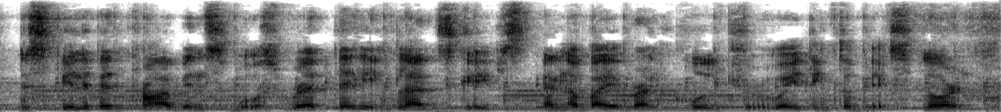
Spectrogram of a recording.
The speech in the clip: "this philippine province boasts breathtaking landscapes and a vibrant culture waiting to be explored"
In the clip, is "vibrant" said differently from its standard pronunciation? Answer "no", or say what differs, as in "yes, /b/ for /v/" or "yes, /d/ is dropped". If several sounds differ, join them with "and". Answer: yes, /b/ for /v/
